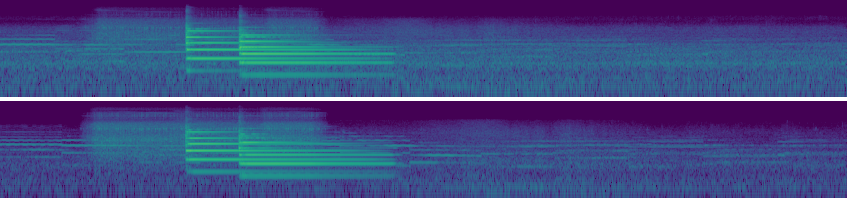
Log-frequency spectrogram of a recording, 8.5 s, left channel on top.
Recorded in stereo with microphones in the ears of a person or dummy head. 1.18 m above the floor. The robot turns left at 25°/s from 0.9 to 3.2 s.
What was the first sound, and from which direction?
A doorbell, 40° right.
